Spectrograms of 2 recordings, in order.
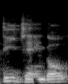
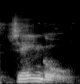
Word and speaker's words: Django: Django, not D Django. It's Django. The D What the is fuck they put the D in there for? because it's silent. He said it in the movie. Like the D is silent.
